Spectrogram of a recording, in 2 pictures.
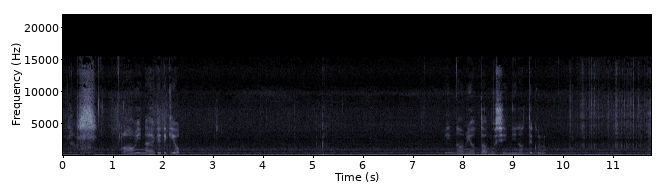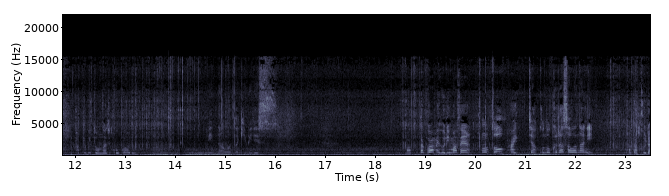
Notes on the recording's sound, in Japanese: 若杉山。山での収録と下山後のアフタートークを合わせて作っています。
